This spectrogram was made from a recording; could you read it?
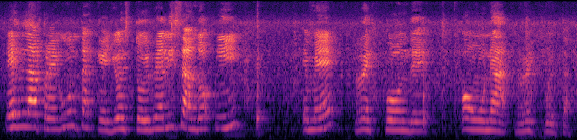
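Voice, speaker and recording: A woman with a high, very bright and sharp voice teaches a lesson to small children. She speaks patiently and goes back over each point. The recording sounds echoey, with a faint hiss behind her. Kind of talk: classroom lesson for young children. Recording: echoey room with faint noise.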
